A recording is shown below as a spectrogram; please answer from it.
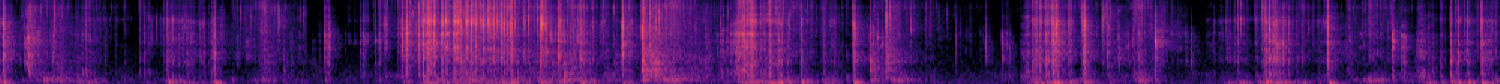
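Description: A metal utility-knife blade scrapes the scored surface of a solid rectangular bar of dry pink soap held in hand, crunching it off in flakes and cubes. The result is a dry, bright, irregular crackle of crisp snaps and crumbly scraping, with louder sustained crunching bursts between quieter flaking stretches.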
